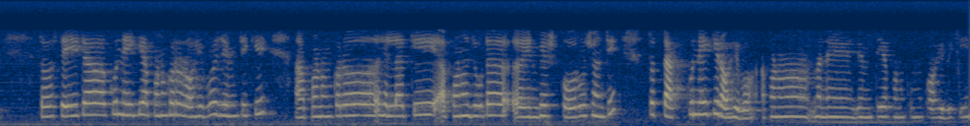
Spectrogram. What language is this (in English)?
Odia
